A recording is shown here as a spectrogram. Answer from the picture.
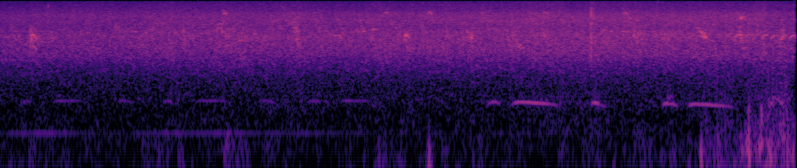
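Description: Birds calling in open farmland: a steady series of short, repeated low-pitched notes, with a couple of longer falling notes in the second half and faint high chirps. A louder low rumble of noise comes in near the end.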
